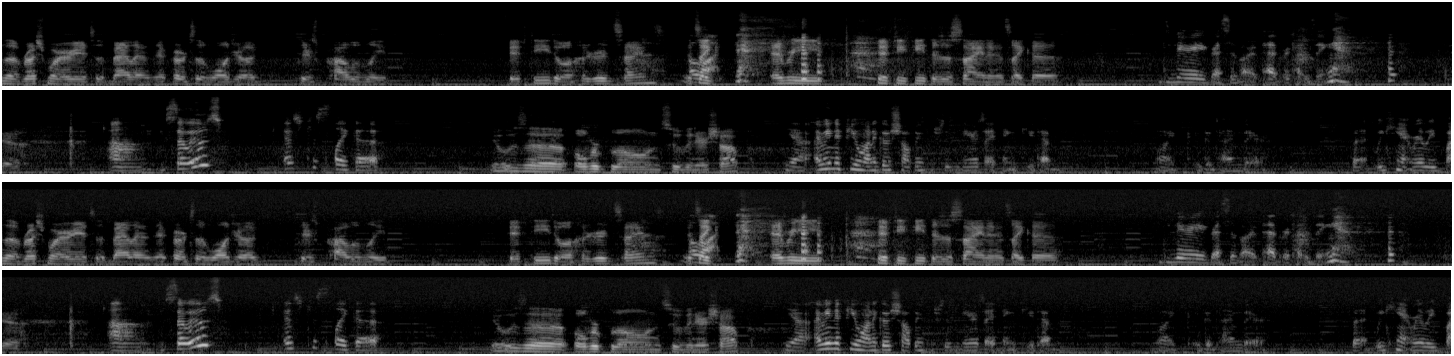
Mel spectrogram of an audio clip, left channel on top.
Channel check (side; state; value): right; noise; hiss, 16 dB below the sound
